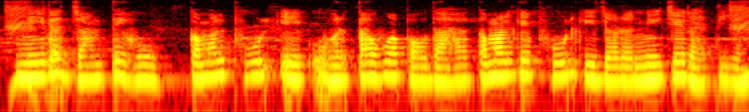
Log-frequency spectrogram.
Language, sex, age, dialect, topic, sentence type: Hindi, female, 31-35, Awadhi Bundeli, agriculture, statement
